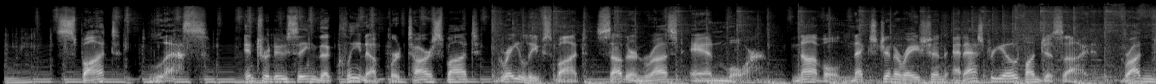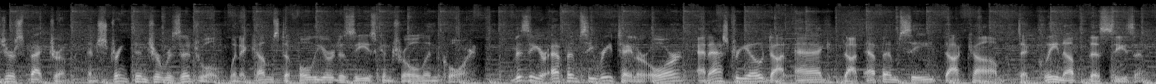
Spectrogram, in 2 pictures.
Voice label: Commercial; FMC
